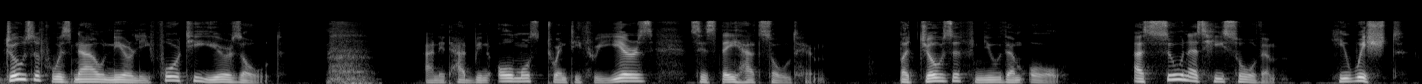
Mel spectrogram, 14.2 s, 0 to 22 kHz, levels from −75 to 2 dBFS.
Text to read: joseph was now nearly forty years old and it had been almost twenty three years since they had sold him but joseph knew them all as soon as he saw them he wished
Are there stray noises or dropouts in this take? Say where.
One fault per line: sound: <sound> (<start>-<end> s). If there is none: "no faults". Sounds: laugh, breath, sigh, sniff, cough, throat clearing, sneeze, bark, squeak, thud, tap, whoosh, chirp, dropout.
sound: breath (3.3-3.8 s)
